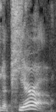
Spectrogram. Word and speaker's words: DePiero: Dom DePiero. Piero. Piero. Because otherwise it rhymes with Romero, and it's very It's confusing.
